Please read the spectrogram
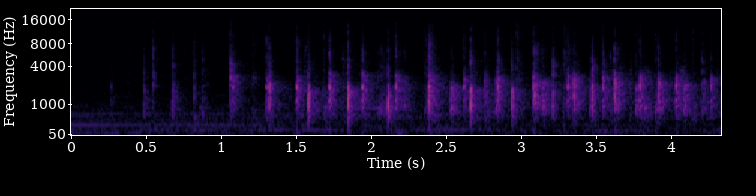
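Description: Small audience clapping by hand: a few claps at first, quickly building into dense applause, while the last electric-piano chord of the song dies away underneath.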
